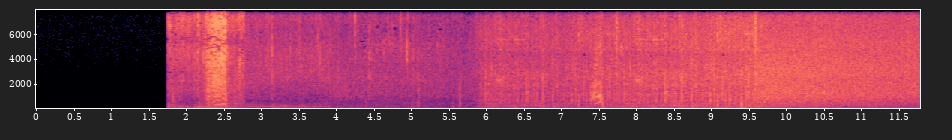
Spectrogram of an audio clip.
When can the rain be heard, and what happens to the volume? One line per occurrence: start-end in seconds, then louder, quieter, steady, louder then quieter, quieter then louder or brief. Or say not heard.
1.9-11.7 quieter then louder.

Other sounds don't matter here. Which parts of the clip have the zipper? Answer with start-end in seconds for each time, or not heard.
1.8-2.8, 7.3-7.8.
